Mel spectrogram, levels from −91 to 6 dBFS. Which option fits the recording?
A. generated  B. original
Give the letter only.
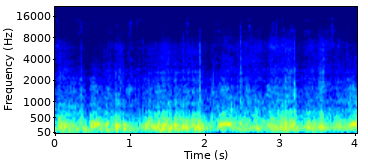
B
